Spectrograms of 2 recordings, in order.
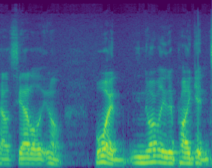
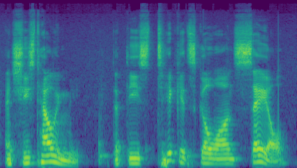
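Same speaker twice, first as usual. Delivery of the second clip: ordinary talk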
